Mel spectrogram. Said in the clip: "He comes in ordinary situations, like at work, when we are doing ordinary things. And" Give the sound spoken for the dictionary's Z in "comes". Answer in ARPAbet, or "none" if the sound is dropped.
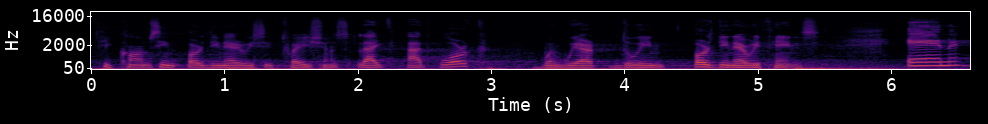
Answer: S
